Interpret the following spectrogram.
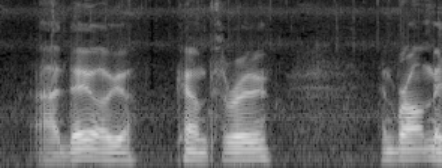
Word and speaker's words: Idalia: had hurricane I value I pronounce it like the sweet onion idalia come through and brought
